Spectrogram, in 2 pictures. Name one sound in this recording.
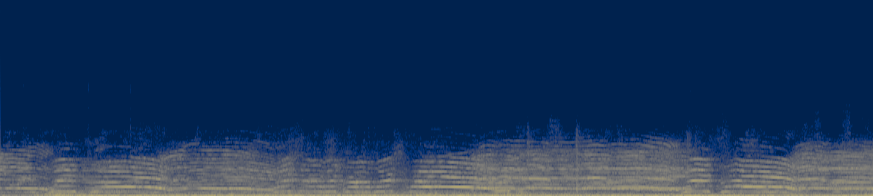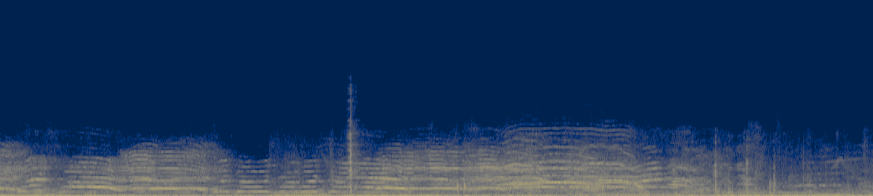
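A group of young women chant and cheer from a distance.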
